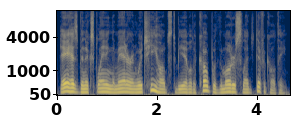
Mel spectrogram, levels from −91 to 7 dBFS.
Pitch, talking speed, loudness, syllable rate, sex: 135 Hz, 255 wpm, -16 LUFS, 6.6 syllables/s, male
